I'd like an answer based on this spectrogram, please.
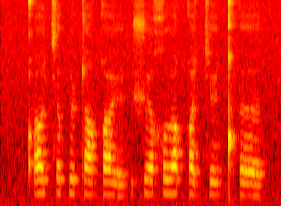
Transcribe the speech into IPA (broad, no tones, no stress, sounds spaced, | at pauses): qʼ u c ə p ʏ ʈ a q ʏ | ʃ ø χ u q ʏ c ʏ ǃʰ ə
